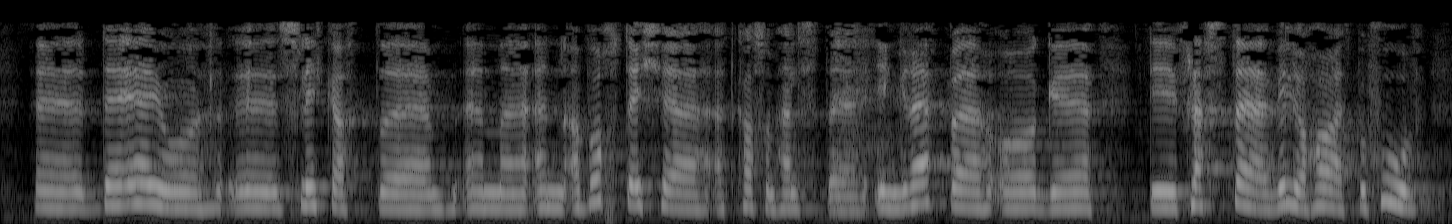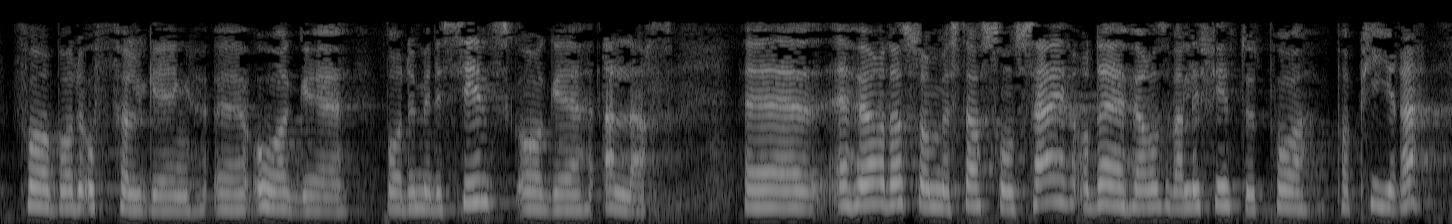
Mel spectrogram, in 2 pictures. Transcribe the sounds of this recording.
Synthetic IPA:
d̪ɛæɾjʊ | sliːkɑt̪ | ɛnɛɪnɑ̰bɔʁt̪ɛɾɪçːəɛ̰t̪kʰɑːsɔmɦɛlst̪ɪŋɡɾeːpəɔɡ | d̪̥ɪflɛst̪əʋɪljʊɦɑːæɪt̪̚bəhuːʋ | fɔɾboːd̪əʊpfœlɡɪŋʔɔːɡ | b̥oːd̪əmɛd̪ɪsiːnskoːɡʔɛlːəʁs | ʔɛ̰ɡɦøːɾəd̪ɛsɔmst̪ɑːt̪sɔnsæɪɔ̰d̪ɛɦøːɾəsʋɛld̪ɪfiːnt̪ʉːt̪̚pʰɔpʰɑpʰiːɾə

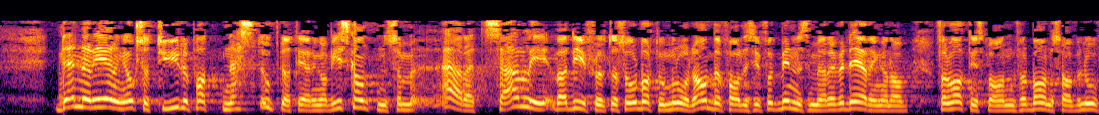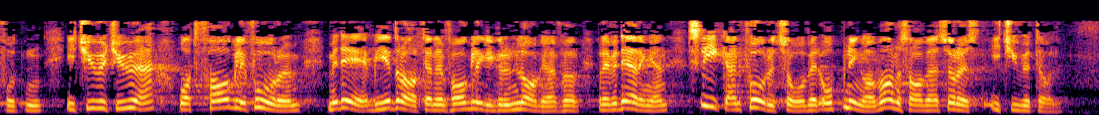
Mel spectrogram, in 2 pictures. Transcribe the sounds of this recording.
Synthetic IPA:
d̪ɛnːəɾɛjeːɾɪŋnæɾɔksɔt̪ʰyːd̪lɪpʰɔɑt̪nɛst̪əʊpd̪ɑt̪ʰeːɾɪŋɑʋiːskɑnt̪n̩sɔmæɾæɪt̪sæːɾlɪʋæɖiːfʉlt̪ɔsoːɾbɑːɾʈ̪ʊmɾoːd̪əɑnbɛfɑːləsɪfɔɾbɪnːəlsəmɛɾɛʋɪd̪eːɾɪŋənɑʋ | fɔɾʋɑlt̪nɪŋspʰlɑːnn̩fɔɾbɑːɳəsɑʋəluːfuːt̪n̩ | ɪçʉːəçʉːəɔɑt̪fɑːɡlɪfuːɾʉmːɛd̪ɛbiːd̪ɾɑːɾt̪ʰɪld̪ɛnfɑːɡlɪɡəɡɾʉnlɑːɡəfɔɾ | ɾɛʋɪd̪eːɾɪŋənsliːkæɪnfɔɾʉt̪soːʋeːd̪oːpnɪŋɑʋbɑːɳəshɑːʋəsɔɾœst̪ɪçʉːət̪ʰɔ̰l

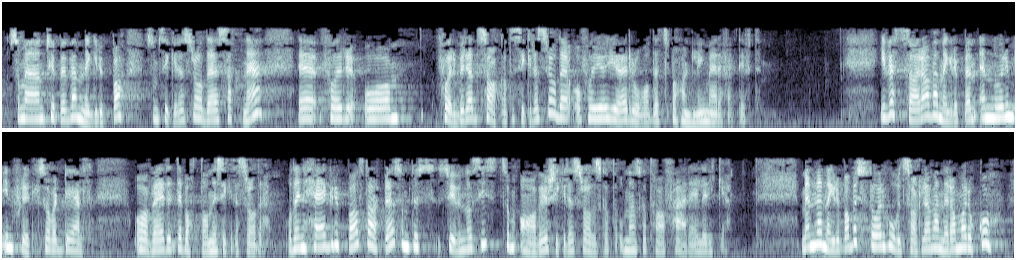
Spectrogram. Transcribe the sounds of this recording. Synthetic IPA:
sɔmɛɛnt̪ʰyːpəʋɛnːəɡɾʉpːɑsɔmsɪkəɾheːt̪sɾoːd̪əsɛt̪ːneː | fɔɾɔ | fɔɾbəɾɛd̪sɑːkɑt̪ʰɪlsɪkːəɾheːt̪sɾoːd̪əʔɔ̰fɔɾjøːɾoːd̪ət̪sbəhɑnd̪lɪŋmeːɾɛfɛ̰k̚t̪ʰiːft̪ | ɪʋɛst̪sɑːɾəɑʋɛnːəɡɾʉpːəɛnɛnɔɾmɪ̰nflyːt̪lsəɔːʋəɖeːlʔoːʋəɾd̪ɛbɑt̪ːɑnɪʂɪkːəɾheːt̪sɾoːd̪ə̰ | ʔɔd̪ɛnhɛːɡɾʉpːɑst̪ɑːʈəsɔmt̪ʰɪsyːʋənəɔsɪst̪sɔmɑːʋjøːʂɪkːəɾheːt̪sɾoːd̪əskɑɔ̰md̪ɛnskɑt̪ʰɑːfæːɾəɛlːəɾɪkːə | mɛnʋɛnːəɡɾʉpːɑbəst̪oːɾɦuːʋəd̪sɑːklɪɑʋɛnːəɾɑmɑɾɔkːʊ

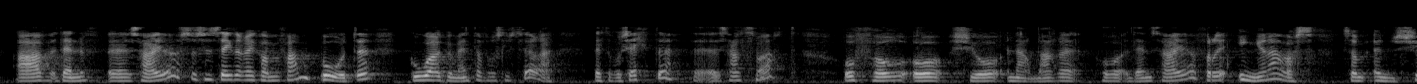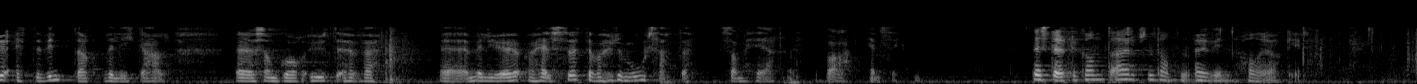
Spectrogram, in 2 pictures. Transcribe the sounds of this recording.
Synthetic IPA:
ʔɑʋd̪ɛnːəsɑɪɑsɔsʏnsɛɡd̪ɛʁækʰɔmːəfɾɑmːboːd̪əɡ̥uːəɑʁɡʉmɛnt̪əɾfɔʁɔslʉt̪ːføːɾə̰ | d̪̥ɛt̪ːəpʰʁʊʃɛkt̪əsɑlt̪smɑ̰ːɾt̪ | ɔfɔʁɔʃoːnæɾmɑʁəpʰɔd̪ɛnsɑɪɑfɔd̪ɛæɪŋːənɑʋɔs | sɔmœnsəʔɛt̪əʋɪnt̪ʰəʁʋeːliːkəhɑ̰lː | sɔmɡoːʁʉːt̪ʰøːʋəɾ | mɪljøːʔɔɦɛlsəd̪̥ɛʋɑɾjʊd̪ɛmuːt̪sɑt̪ʰːə | sɔmhḛːɾʋɑ̰ɾhɛnsɪkt̪n̩ | nɛst̪əɾɛpləkʰɑnt̪ʰæɾɾɛpɾə̥sn̩t̪ʰɑnt̪n̩œʏʋɪ̰nhɑl̰ɾɑ̰ːkə̰ɾ

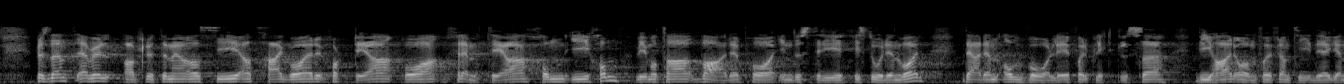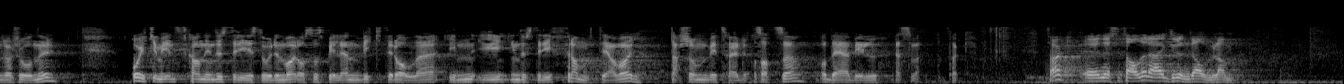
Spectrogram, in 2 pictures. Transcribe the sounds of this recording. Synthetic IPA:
pʰɾɛs̬ɪd̪ɛnt̪ʰjæɪʋɪlɑːʋʂɭʉt̪əmɛɔsiːɑt̪hæːɾɡoːɾfɔʈʰːiːəʔɔfɾɛmt̪ʰiːɑhɔnːɪhɔnːʋɪmɔt̪ʰɑːʋɑːɾəpʰɔɪnd̪ʉst̪ɾiːhɪst̪uːɾɪənʋoːɾd̪ɛæɾɛnɑlʋoːɭɪfɔɾpʰlɪkt̪əl̩səʋɪɦɑɾoːʋənfɔɾfɾɛmt̪ʰiːd̪ɪəɡɛnəɾɑʂuːnəɾ | ɔɪkːəmɪnst̪kʰɑnɪnd̪ʉst̪ɾiːhɪst̪uːɾɪənʋoːɾɔsːɔspɪlːəɛnʋɪkt̪ɪɾɔlːəʔɪnːɪɪnd̪ʉst̪ɾiːfɾɑmt̪ʰiːɑʋoːɾd̪̥æʂɔmʋɪt̪ʰœɾɔsɑt̪səɔd̪ɛʋɪlɛ̰sʋḛː | t̪ʰɑkː | t̪ʰɑkːnɛst̪ət̪ʰɑːləɾæɾɡɾʉnd̪əɑlməlɑn

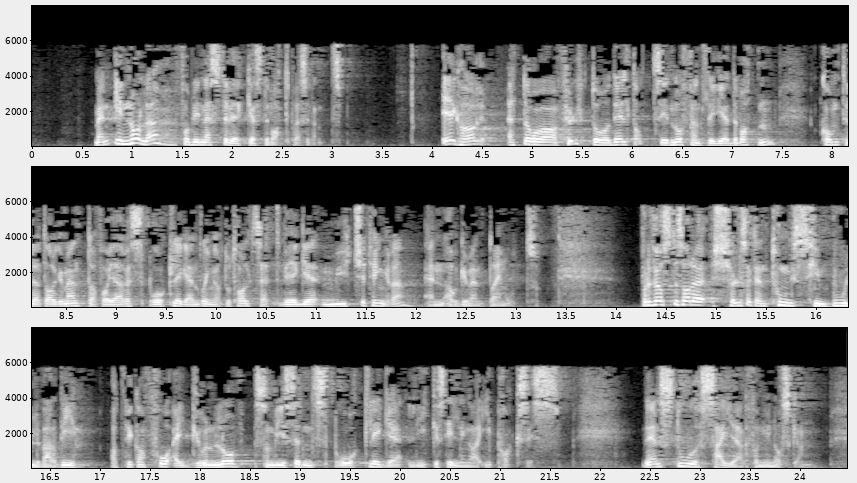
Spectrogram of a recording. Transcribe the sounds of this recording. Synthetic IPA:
mɛnɪnɔlːəfɔʁbliːnɛst̪əʋeːkəsd̪ɛbɑ̰t̪ːpʰʁɛsɪd̪ɛ̰nt̪ | ɛːɡhɑʁɛt̪ːəɾɔhɑfʉlt̪ɔd̪eːlt̪ʰɑt̪ːsiːd̪n̩ɔfənt̪ʰlɪɡəd̪ɛbɑt̪n̩kʰɔmt̪ʰɪlɛt̪ɑʁɡʉmɛnt̪ɑfɔʁɔjæːʁəspɾoːklɪɡəɛnd̪ʁɪŋəɾt̪ʊt̪ʰɑːlt̪sɛt̪ːʋeːɡəmyc͡çət̪ʰʏŋʁəʔɛnɑʁɡʉmɛnt̪̚d̪ɑːɪmṵːt̪ | fɔɾd̪ɛfœʁʂt̪əsɔæɾd̪ɛʃœlsɑk̚t̪æɪnt̪ʰʊŋsʏmbuːlʋæʁd̪iːʔɑt̪ʋɪkʰɑnfoːʔæɪɡɾʉnloːʋsɔmʋiːsəd̪ɛnspɾoːklɪɡəliːkəst̪ɪlːɪŋɑɪ̰pʰɾɑksɪs | d̪ɛæɾɪnst̪uːʁsæɪə̰ʁfɔnyːnɔʁskə̰n

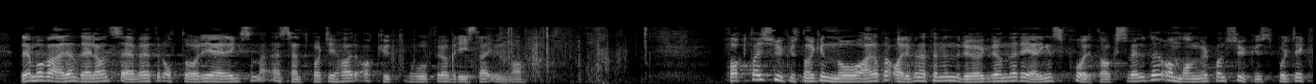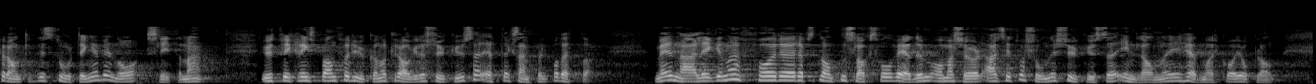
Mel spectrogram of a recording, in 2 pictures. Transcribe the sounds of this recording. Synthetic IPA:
d̪̥ɛmɔʋæːɾəɛnd̪eːlɑʋɛnseːʋeːɛt̪ːəɾɔt̪ːəoːɾːɛjeːɾɪŋsɔmɛ̰sɛnt̪əpɑʈiːɦɑɾɑ̰kʰʉt̪ːbəhuːʋfɔɾɔʋɾiːsæɪʔʉnːɑ | fɑkt̪ɑɪʂʉːkəhʉːsnɔɾɡənoːæɾɑt̪d̪ɛʔɑɾʋənɛt̪ːəɖɛnɾøːɡɾœnːəɾɛjeːɾɪŋənsfoːɾət̪ʰɑːksʋɛld̪əɔmɑŋːəpʰɔɛnʂʉːkəhʉːspʊlɪt̪ʰɪkːfɔɾɑŋkɾət̪ɪst̪uːʈɪŋːəʋɪnoːʂɭiːt̪əmɛ | ʉːt̪ʰʋɪklɪŋspʰlɑːnfɔɾʉːkɑnɔkʰɾɑːɡəɾəʂʉːkəhʉːsəæɾʔɛ̰t̪ːɛksɛmpəlpɔd̪ɛt̪ːə | meːɾnæːɭɪɡənəfɔɾɾɛpɾəsn̩t̪ʰɑnt̪ən̩sʂɭɑksfɔlʋeːd̪ʉmɔmæɪʂøːɽæ̰ɾsɪt̪ʉɑʂuːnn̩ɪʂʉːkəhʉːsəɪnlɑnːəɪɦeːd̪əmɑɾkʊɔɪɔpːlɑ̰nː

